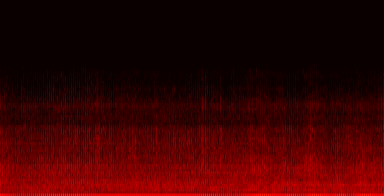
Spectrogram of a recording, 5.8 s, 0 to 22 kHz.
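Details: Restored John Deere 3 hp tiller on test: steady, even low putter with no misses, knocks or grinding; the engine runs smoothly.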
